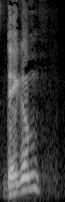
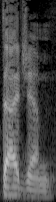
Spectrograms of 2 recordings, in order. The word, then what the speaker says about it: Digem: Tony reads his name wrong. His name is actually Digem. But Tony sees it and he says, "What is this, Diggum?" He's like, "No, it's Digem."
